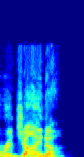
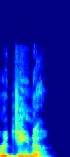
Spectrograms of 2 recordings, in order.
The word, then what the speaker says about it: Regina: And then Regina, the city that rhymes with fun.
